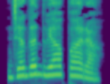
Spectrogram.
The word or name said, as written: ಜಗದ್ವ್ಯಾಪಾರ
